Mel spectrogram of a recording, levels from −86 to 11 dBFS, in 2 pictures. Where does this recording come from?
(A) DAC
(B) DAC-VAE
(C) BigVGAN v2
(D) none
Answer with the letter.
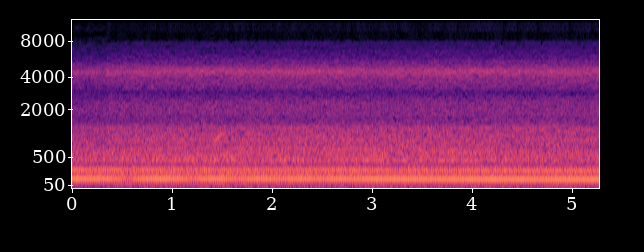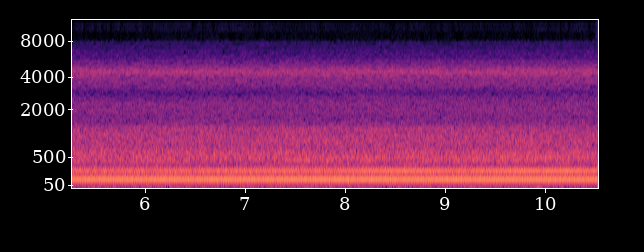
B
